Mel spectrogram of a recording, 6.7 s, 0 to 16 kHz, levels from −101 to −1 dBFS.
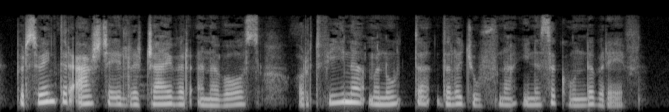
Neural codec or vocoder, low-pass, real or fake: none; 9.9 kHz; real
